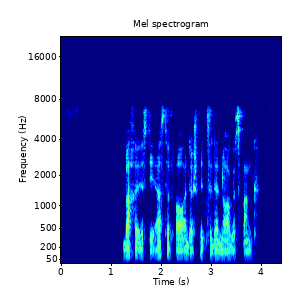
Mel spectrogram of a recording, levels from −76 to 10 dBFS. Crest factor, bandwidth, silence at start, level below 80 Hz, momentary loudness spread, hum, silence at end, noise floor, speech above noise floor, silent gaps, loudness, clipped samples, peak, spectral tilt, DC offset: 24 dB; 10 kHz; 1.25 s; -62 dBFS; 12 LU; none; 0.45 s; under -90 dBFS; over 56 dB; none; -34 LUFS; under 0.1%; -10 dBFS; -3.5 dB/octave; under 0.1%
